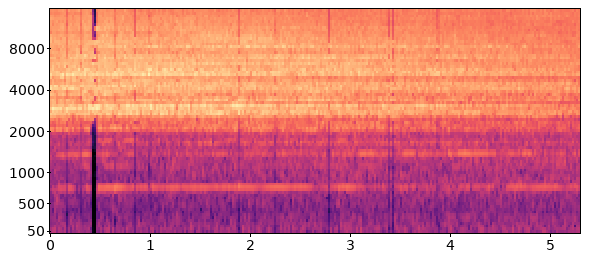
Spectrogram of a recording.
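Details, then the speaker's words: Air-powered Hunter 3700 tire mounting machine, wall air valve just opened. Steady high airy hiss with a faint thin tone easing off as pressure builds and the roller rises: normal air tank filling. "And that noise you hear, that's the air tank in it filling up."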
